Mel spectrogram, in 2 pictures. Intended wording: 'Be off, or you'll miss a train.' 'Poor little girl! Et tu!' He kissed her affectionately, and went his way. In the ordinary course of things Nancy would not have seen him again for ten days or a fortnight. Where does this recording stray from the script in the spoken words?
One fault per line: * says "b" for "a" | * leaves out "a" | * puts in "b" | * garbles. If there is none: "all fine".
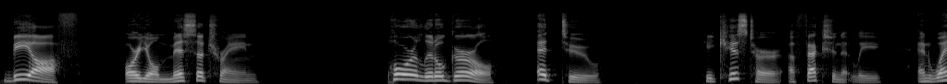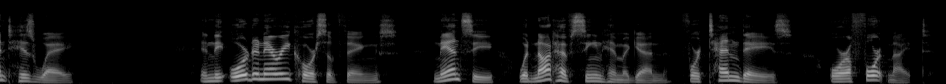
all fine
